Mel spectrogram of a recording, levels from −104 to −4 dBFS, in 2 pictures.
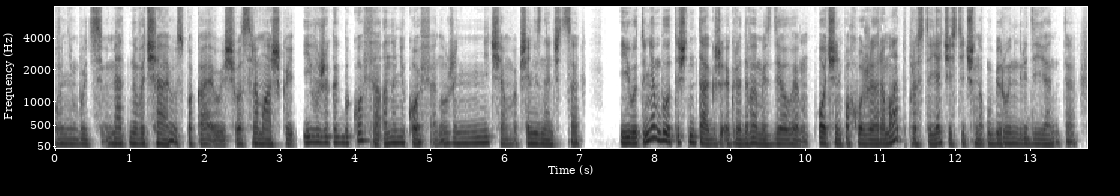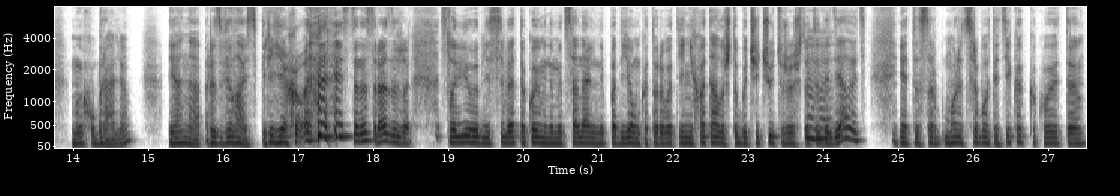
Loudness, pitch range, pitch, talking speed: -26 LUFS, 105-130 Hz, 115 Hz, 165 wpm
